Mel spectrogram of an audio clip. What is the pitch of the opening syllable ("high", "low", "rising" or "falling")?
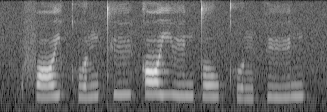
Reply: rising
